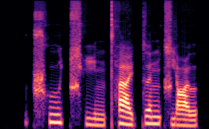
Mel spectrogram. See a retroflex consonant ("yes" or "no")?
yes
